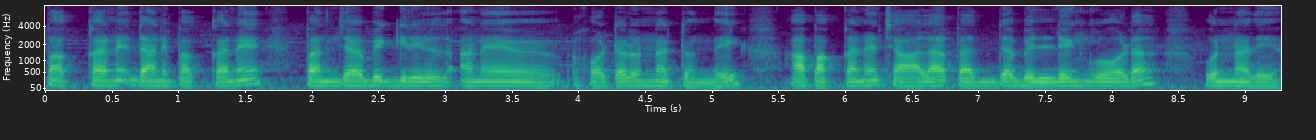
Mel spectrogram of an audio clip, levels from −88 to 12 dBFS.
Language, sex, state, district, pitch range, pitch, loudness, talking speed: Telugu, male, Andhra Pradesh, Visakhapatnam, 100-110 Hz, 105 Hz, -20 LUFS, 105 wpm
